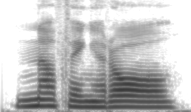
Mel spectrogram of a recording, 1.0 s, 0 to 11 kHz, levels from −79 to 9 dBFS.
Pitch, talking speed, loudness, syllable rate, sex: 170 Hz, 190 wpm, -14 LUFS, 5.0 syllables/s, female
